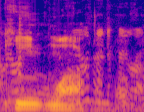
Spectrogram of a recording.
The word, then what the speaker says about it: quinoa: So this is quinoa salad. I always say it wrong. I had no idea. I don't know how I could ever remember that, but it's quinoa. Think of like a karate move.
